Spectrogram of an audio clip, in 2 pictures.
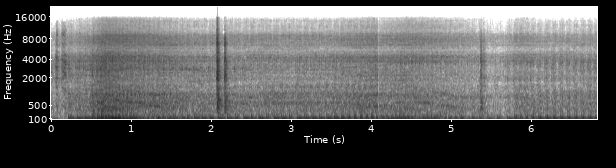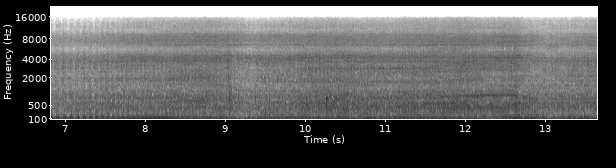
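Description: A Suzuki GS500F motorcycle with a 17-tooth front sprocket runs loudly up close as the ride begins, its engine throbbing steadily and then swelling to a stronger, louder drone.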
